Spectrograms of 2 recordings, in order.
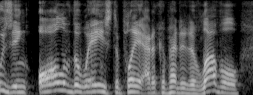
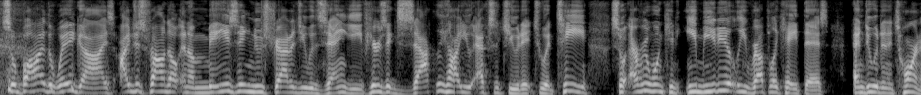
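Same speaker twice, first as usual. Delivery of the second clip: usual speaking voice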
